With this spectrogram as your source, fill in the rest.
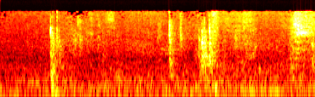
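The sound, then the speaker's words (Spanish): A door is closed slowly, with a few faint, soft knocks and rubbing sounds spread over a few seconds against a quiet background. “Cierra la puerta lentamente.”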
